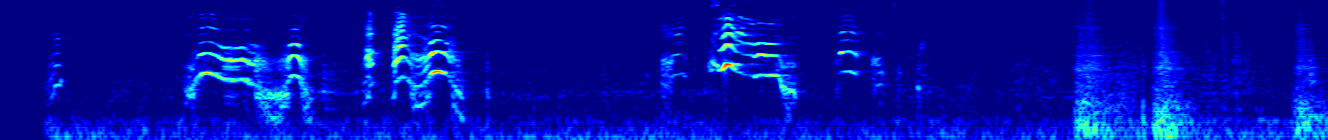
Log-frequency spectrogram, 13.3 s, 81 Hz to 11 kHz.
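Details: An 8-week-old Miniature Schnauzer puppy barking for the first time gives high, squeaky barks that wobble in pitch, in short bursts.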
